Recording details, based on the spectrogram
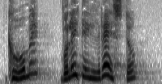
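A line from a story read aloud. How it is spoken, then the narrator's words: Prince's shocked exclamation. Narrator (Italian): esclamò il principe impallidendo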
